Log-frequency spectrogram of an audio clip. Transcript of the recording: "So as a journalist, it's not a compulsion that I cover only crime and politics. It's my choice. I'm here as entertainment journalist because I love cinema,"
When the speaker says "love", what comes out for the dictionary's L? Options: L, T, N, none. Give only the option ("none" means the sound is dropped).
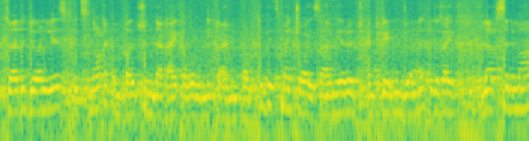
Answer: L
